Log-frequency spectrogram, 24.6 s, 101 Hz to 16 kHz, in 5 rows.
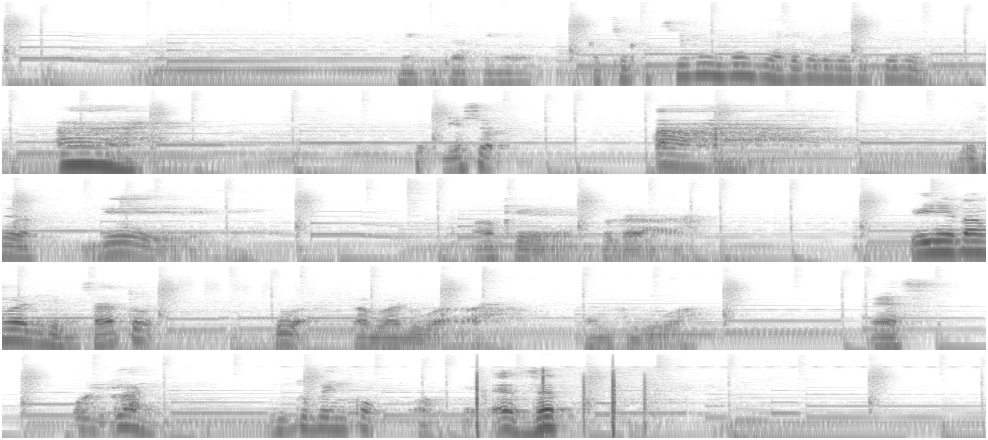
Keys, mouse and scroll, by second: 2.3 g, 6.0 alt+click, 6.7 g, 8.4 a, 8.7 a, 9.1 b, 10.1 g, 12.1 shift+middle click, 12.7 a, 12.9 a, 14.8 ctrl+r, 17.2 a, 17.4 a, 17.6 KP_3, 18.8 alt+click, 19.4 KP_1, 19.5 KP_3, 22.0 s.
